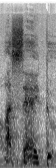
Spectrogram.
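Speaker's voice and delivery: imitated faint patient's murmur; very soft, low, feeble voice; speaking low. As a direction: murmur it weakly, barely audible. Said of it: "tava falando baixo".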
